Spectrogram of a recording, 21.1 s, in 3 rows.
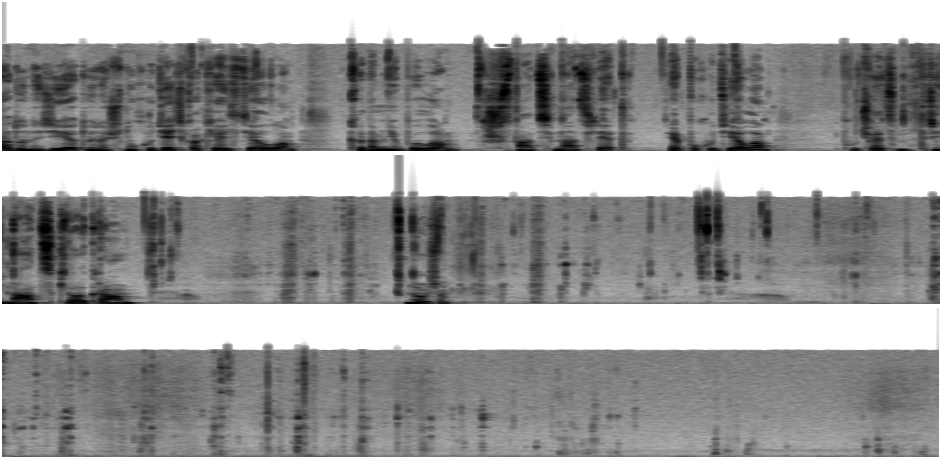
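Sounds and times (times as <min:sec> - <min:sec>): crunchy chewing: 0:06.6 - 0:19.8, 0:20.5 - 0:21.0.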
